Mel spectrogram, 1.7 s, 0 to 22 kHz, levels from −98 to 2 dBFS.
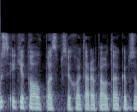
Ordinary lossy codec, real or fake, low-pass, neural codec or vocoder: MP3, 48 kbps; real; 7.2 kHz; none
